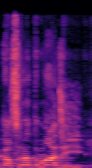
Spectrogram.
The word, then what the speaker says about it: दशरथ मांझी: बस कारण होना चाहिए इसका शुद्ध उच्चारण है दशरथ मांझी इन्होंने एक छेनी और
